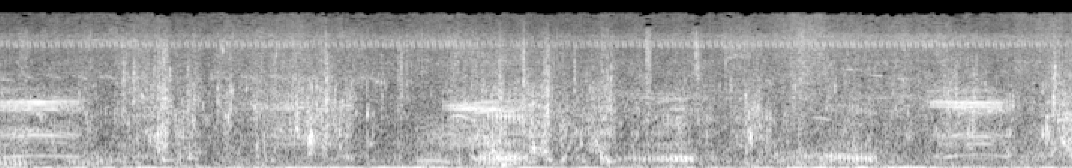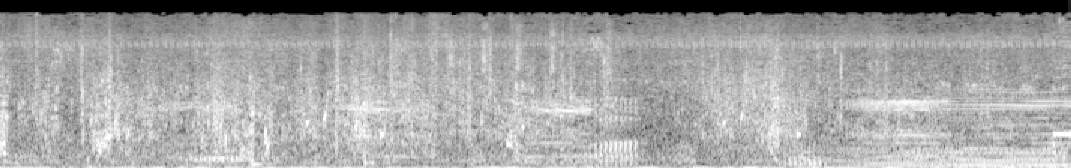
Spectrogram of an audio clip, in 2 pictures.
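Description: Wild water buffalo calling with low grunts every second or two as the herd moves through grass, with rustling and footfalls between the calls.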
